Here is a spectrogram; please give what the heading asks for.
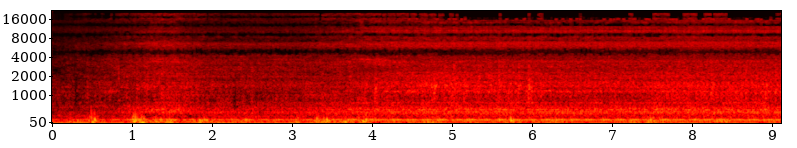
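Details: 2011 Infiniti G37x petrol engine in park: a loose, uneven rattle at idle that grows louder when the throttle is blipped; cause unknown.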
